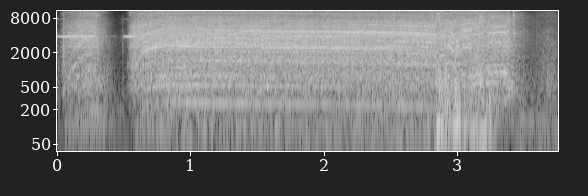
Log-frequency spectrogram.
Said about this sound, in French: je le mets dans un étau. Et je vais le percer bien au centre.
